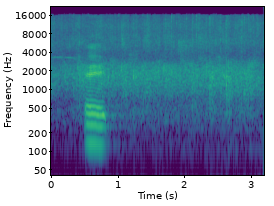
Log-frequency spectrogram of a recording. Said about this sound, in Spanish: Así que denle un aplauso al Señor.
